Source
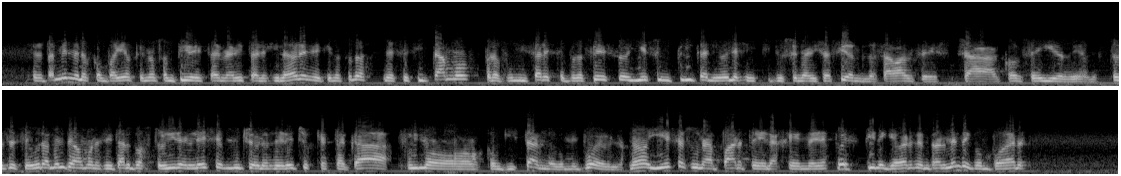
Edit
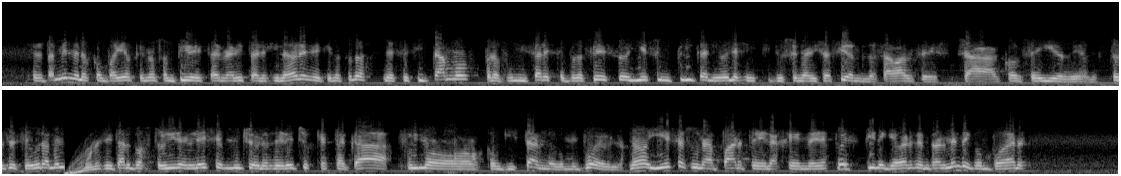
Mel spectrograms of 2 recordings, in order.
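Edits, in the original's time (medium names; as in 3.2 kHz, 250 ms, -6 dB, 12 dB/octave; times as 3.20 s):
11.79 s: tape start 0.35 s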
